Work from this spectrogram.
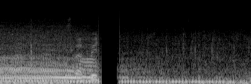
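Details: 25-year-old motorcycle that would not start the day before, briefly started: engine sounds uneven and lumpy, with irregular pulses and a brief dropout; runs rough as if about to stall.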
